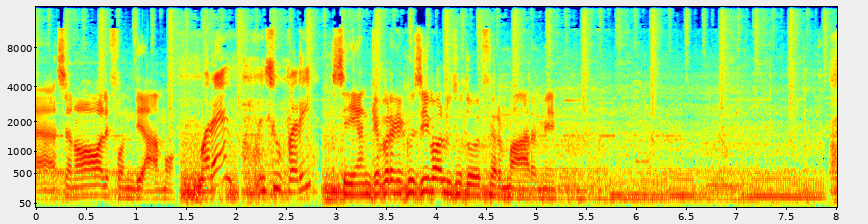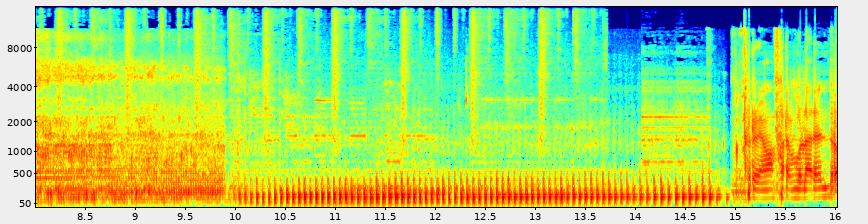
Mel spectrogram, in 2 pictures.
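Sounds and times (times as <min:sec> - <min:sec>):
motorcycle engine idling: 0:02.8 - 0:15.0.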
